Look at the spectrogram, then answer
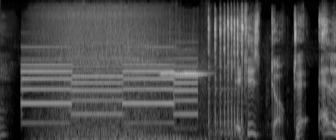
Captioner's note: siren wails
